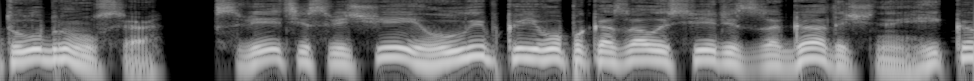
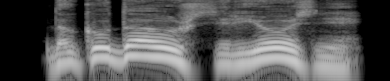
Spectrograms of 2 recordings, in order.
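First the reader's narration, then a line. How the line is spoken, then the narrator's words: Sighing. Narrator (Russian): вздохнул Игнат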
